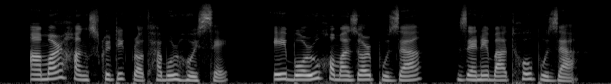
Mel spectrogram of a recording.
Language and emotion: Assamese, neutral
